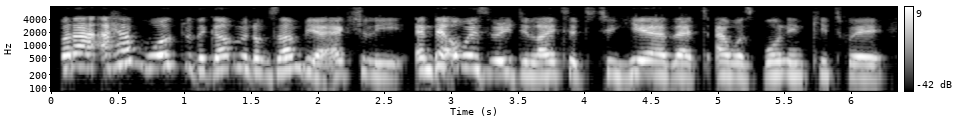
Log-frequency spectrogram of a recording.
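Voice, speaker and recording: Speaking at a medium pitch, a middle-aged woman from Zimbabwe chats as a guest author in an easygoing interview. Her manner is lively and quick to laughter, and she tends to repeat words as she gathers her thoughts.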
